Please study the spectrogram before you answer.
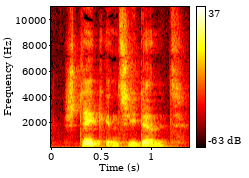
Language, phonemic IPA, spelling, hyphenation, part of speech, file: Dutch, /ˈsteːk.ɪn.siˌdɛnt/, steekincident, steek‧in‧ci‧dent, noun, Nl-steekincident.ogg
- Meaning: a stabbing incident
